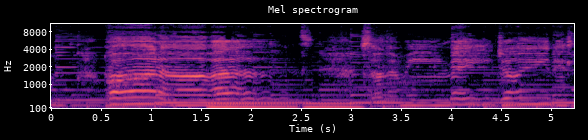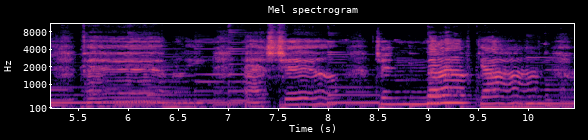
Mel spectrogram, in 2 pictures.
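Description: A man singing a slow worship song with wavering, held notes over a strummed acoustic guitar.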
